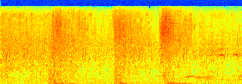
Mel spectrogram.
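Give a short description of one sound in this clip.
Heavy blows strike with dull thuds.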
